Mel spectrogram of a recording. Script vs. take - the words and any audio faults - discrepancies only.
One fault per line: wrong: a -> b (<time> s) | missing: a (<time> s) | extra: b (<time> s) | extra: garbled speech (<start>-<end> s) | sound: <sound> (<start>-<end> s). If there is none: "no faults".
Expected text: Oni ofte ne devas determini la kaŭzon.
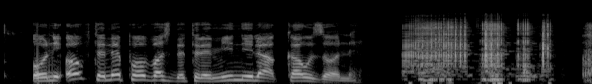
wrong: devas -> povas (1.3 s)
sound: squeak (4.0-5.6 s)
